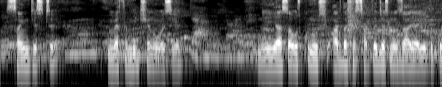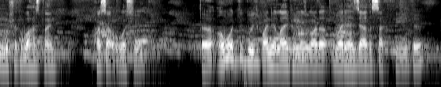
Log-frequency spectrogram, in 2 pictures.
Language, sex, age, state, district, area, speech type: Kashmiri, male, 30-45, Jammu and Kashmir, Bandipora, rural, spontaneous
